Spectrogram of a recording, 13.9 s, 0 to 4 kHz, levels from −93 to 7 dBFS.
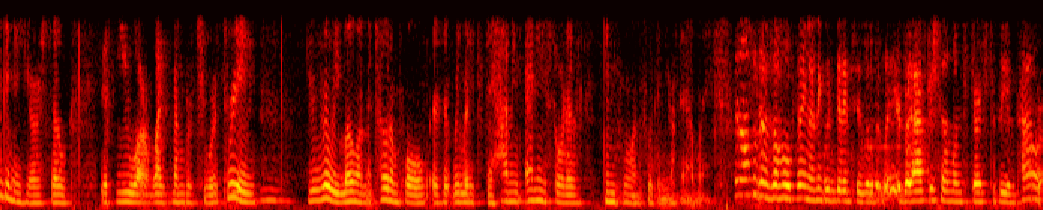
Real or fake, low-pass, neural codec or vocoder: fake; 3.6 kHz; codec, 32 kHz, 1.9 kbps, SNAC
